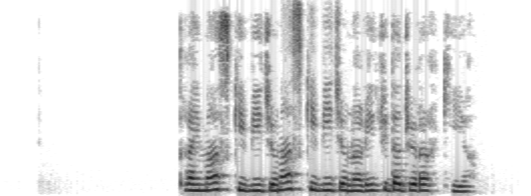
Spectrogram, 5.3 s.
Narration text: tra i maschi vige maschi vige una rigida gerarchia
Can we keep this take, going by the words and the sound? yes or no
yes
